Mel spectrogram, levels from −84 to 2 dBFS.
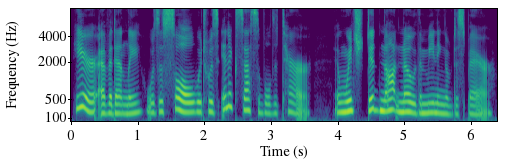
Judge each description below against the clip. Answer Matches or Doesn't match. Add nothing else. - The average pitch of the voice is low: Doesn't match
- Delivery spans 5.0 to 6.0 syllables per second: Matches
